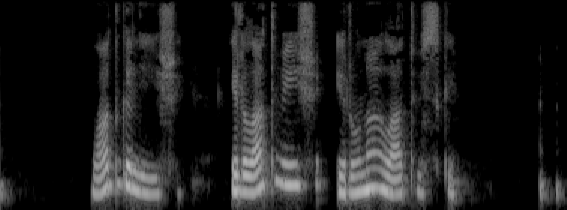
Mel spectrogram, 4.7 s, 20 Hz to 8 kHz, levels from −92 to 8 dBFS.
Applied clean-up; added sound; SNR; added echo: none; none; none; none.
